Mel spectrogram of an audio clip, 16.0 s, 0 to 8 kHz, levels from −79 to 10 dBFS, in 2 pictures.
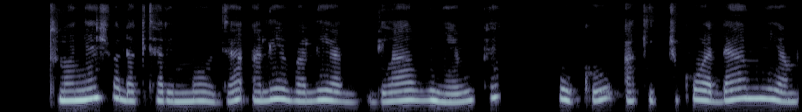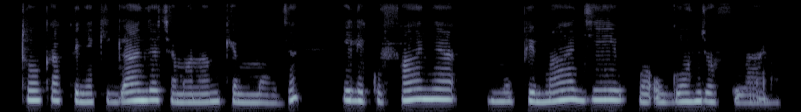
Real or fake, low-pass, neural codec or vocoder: real; 7.2 kHz; none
